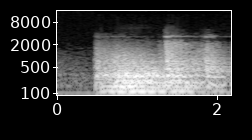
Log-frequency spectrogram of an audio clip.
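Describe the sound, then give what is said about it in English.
A heavy self-locking secret door, the dragon's mouth of an inner temple, rumbles and grinds shut, a loud, sustained scraping thud lasting under two seconds after a brief quiet moment, with no voices. “Hey, the dragon's mouth, it's closed us in. It's only shut.”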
